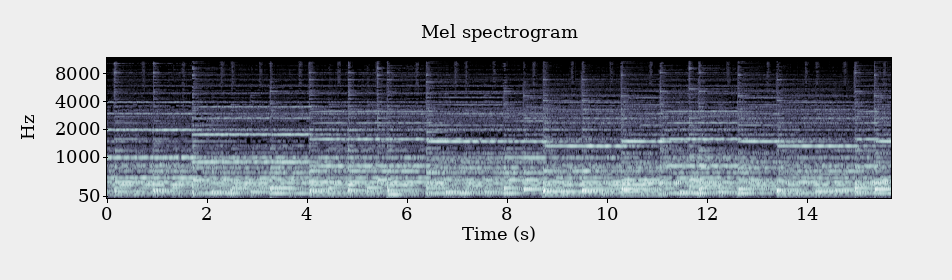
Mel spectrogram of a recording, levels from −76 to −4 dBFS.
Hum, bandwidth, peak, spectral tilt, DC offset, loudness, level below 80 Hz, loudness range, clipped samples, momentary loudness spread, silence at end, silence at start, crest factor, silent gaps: none; 11.5 kHz; -2 dBFS; -6 dB/octave; under 0.1%; -16 LUFS; -44 dBFS; 1 LU; under 0.1%; 3 LU; 0 s; 0 s; 14 dB; none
